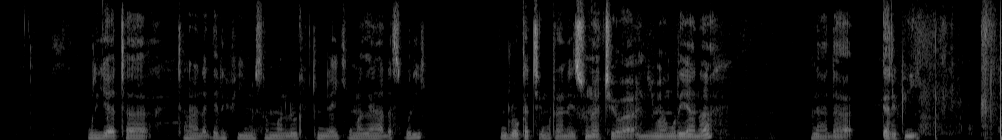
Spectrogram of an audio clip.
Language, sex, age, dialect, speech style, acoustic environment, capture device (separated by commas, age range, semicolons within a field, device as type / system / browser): Hausa, male, 18-24, Nigeria - Kano, focused, nature; silence, mobile / Linux / Chrome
